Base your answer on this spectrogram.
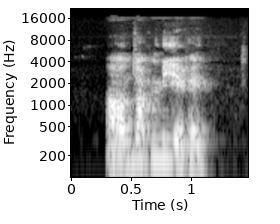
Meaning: first-person singular future of endormir
- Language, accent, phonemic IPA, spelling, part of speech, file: French, Canada, /ɑ̃.dɔʁ.mi.ʁe/, endormirai, verb, LL-Q150 (fra)-endormirai.wav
